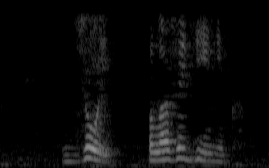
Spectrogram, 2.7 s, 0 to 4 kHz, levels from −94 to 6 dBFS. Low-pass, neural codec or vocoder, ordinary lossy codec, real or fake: 3.6 kHz; none; MP3, 16 kbps; real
